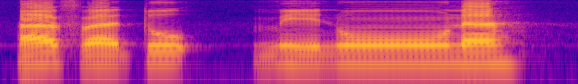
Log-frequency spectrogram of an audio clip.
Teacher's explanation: ketika kita melafalkan tu'minuna, hamzahnya harus ditahan suaranya dan ditahan nafasnya. Afatu'minuna, panjangkan nu sepanjang 2 harakat karena ia mad tabi'i.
